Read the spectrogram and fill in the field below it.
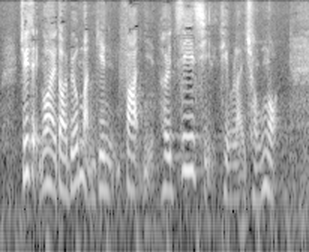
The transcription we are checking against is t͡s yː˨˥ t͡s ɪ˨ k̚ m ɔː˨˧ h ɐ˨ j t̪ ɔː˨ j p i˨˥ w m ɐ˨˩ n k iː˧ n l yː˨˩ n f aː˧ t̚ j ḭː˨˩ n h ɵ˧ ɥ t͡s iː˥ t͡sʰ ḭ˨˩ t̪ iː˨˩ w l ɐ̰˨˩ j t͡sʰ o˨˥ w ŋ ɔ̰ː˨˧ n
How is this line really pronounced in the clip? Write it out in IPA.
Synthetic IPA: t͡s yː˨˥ t͡s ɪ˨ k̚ ŋ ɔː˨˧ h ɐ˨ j t̪ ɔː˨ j p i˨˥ w m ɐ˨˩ n k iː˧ n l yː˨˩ n f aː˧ t̚ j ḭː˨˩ n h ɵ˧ ɥ t͡s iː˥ t͡sʰ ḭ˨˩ t̪ʰ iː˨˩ w l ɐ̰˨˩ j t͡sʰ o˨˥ w ŋ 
